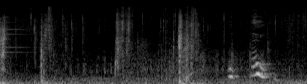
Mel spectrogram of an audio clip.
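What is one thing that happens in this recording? Video game sound effects pop and crackle.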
